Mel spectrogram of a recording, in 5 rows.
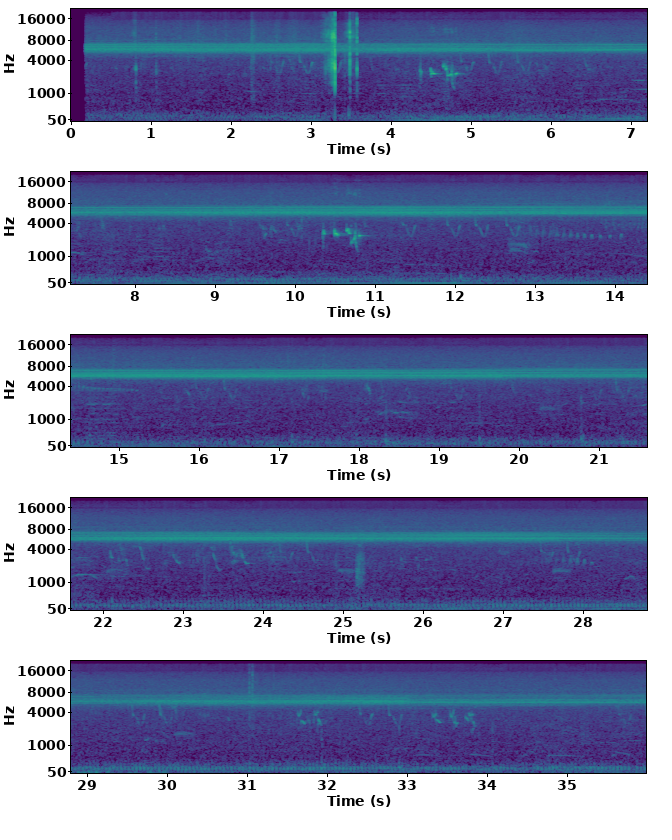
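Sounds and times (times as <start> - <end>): steady high-pitched hum: 0.2 - 35.9
birds chirping: 27.4 - 35.8.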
